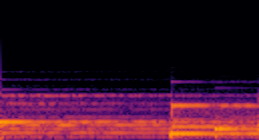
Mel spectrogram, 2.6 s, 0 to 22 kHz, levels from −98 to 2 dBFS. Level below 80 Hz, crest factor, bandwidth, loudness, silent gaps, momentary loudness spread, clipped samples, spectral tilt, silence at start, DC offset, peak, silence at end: -62 dBFS; 16 dB; 2.1 kHz; -29 LUFS; none; 12 LU; under 0.1%; -15.5 dB/octave; 0 s; under 0.1%; -12 dBFS; 0 s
